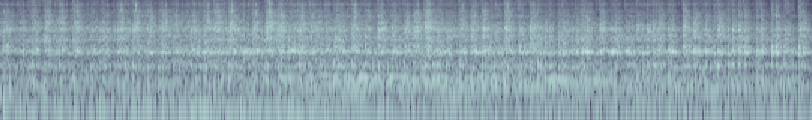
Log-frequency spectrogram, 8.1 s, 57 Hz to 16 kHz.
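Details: Restored vintage Kawasaki 550SX: original reed motor with stage 2 port, Coffman half pipe, dual 38 Mikunis and VF3 reeds, running after the rebuild. A loud, even two-stroke buzz holds steady with no misses or rattles. Normal running.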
